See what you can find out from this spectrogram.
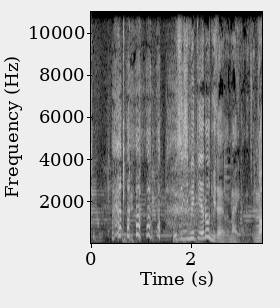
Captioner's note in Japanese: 笑い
